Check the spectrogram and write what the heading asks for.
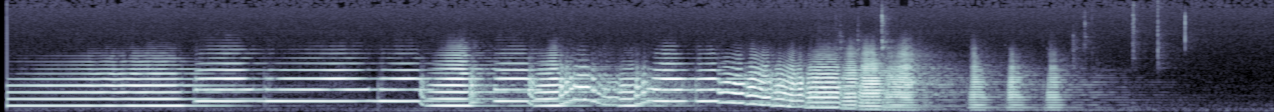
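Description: Trombone playing a slow, warm melody: long held notes, then quicker notes with slides between them, then a falling run into a few low notes that fade away near the end.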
